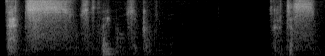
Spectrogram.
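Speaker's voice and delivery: breathy secret whisper, slow. Acted. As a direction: whisper as if hiding in the library. Secret discovery in the library.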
